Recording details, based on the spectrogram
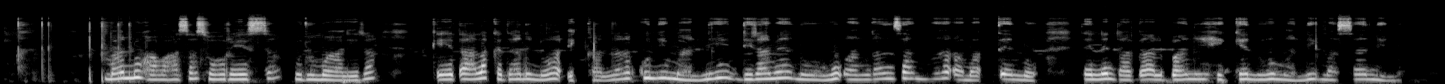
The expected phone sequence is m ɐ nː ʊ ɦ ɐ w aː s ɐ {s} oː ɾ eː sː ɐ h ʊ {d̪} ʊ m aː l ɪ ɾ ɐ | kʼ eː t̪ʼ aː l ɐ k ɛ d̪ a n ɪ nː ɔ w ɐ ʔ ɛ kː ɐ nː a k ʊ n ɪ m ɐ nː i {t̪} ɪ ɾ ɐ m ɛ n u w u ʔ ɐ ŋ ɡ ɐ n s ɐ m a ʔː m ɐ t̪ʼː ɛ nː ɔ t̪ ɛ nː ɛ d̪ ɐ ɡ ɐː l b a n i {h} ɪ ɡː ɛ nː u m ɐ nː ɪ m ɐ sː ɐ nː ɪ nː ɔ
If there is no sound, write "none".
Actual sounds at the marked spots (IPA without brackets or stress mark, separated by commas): s, d̪, d̪, h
